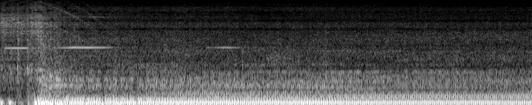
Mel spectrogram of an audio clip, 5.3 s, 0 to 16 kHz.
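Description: A 2016 Harley-Davidson CVO motorcycle engine starts with a short crank and catches, then settles into a loud, close, steady low rumble with a throbbing beat that holds to the end.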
